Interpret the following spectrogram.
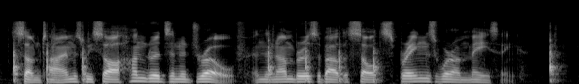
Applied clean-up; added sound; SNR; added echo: neural mask model RNNoise.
